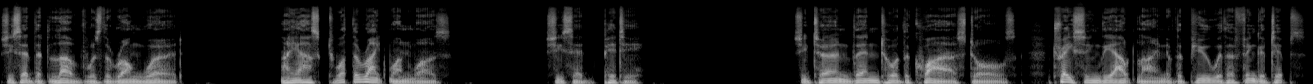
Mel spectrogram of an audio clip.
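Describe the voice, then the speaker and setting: A man voicing a reflective police inspector who narrates his case in the first person, measured and literary. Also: a bass voice, slightly rough, dry recording, clean studio sound, full character voice. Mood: brooding. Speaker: detective narrator. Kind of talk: scripted first-person radio-drama narration.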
